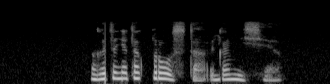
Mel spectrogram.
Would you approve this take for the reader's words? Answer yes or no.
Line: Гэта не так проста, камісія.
yes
